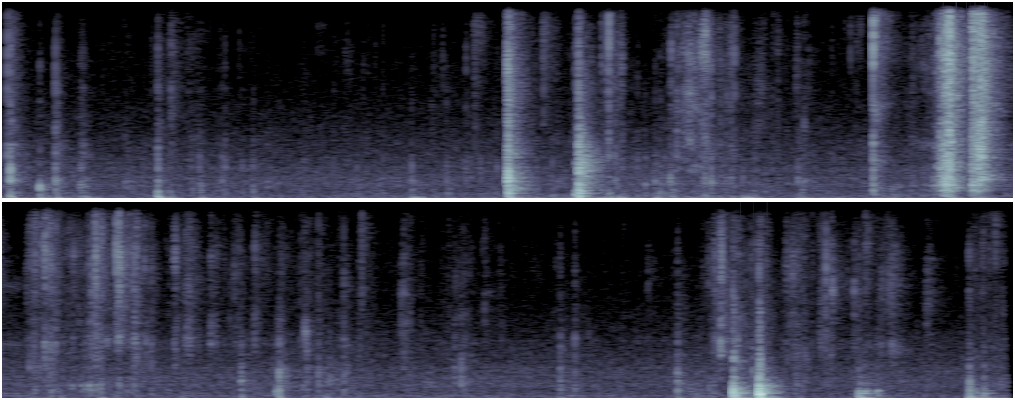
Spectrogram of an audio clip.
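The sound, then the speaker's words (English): Packing tape is peeled off a cardboard box thickly wrapped in tape, giving intermittent crackling, ripping bursts of varying length separated by quieter gaps and small rustles. “Watch, I'll get through all this tape and he'll have sent me a box of tape.”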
